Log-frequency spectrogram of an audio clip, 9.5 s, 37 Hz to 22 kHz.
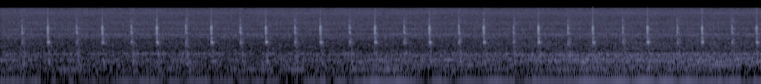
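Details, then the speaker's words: Antique Enfield Westminster chime mantle clock during beat adjustment: quiet ticking at about 88 per minute with lopsided tick-tock spacing. It is out of beat and will stop, and probably needs a small nudge to the right. "So this will stop because you can hear that it's off."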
